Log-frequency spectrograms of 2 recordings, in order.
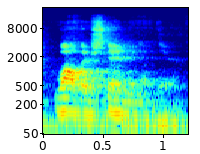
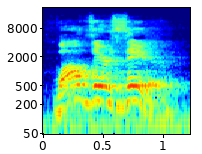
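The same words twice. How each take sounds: First: Said in the usual way. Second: "While they're there" slower and louder, rising on "they're"; stressed. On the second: Shown as a demonstration. Preacher stressing to the church the moment on the mountain, slow and loud.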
